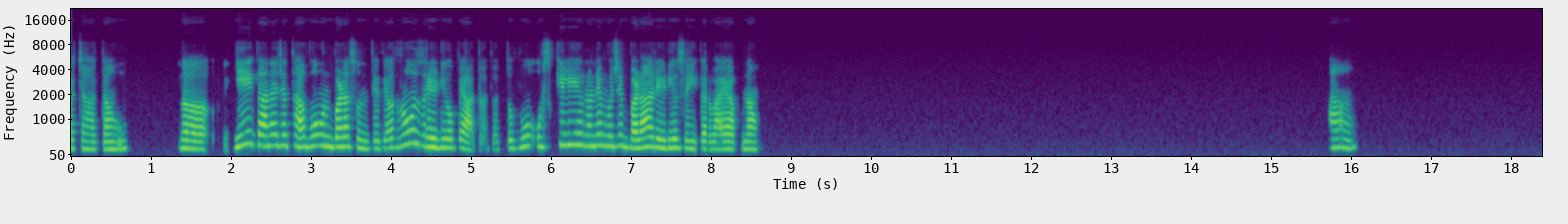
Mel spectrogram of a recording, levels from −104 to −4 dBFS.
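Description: No technical faults can be heard in this speech recording.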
